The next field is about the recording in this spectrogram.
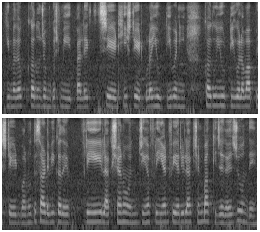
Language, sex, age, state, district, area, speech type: Dogri, female, 30-45, Jammu and Kashmir, Reasi, urban, spontaneous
